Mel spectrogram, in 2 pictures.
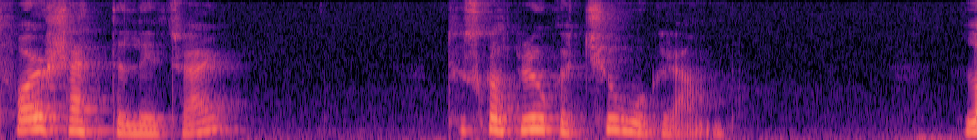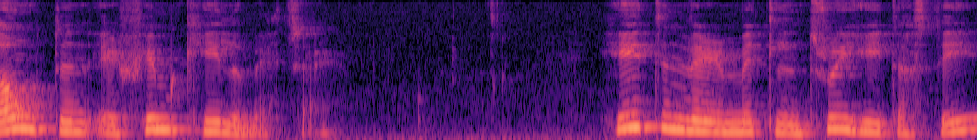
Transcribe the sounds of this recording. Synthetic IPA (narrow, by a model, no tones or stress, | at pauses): t̪ʰfɔɹʃɛt̪ːɪliːt̪ɾaɹ | t̪ʰuskalt̪̚bɾuːkat͡ʃʰuːəɡɾa̰m | lɔŋkt̪ɪnɛɹfɪmkʰiːlʊmɛ̰ːt̪ɾa̰ɹ | hiːt̪ɪnʋɛːɾɪmɪt̪lɪnt̪ʰɾujɦiːt̪ast̪i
